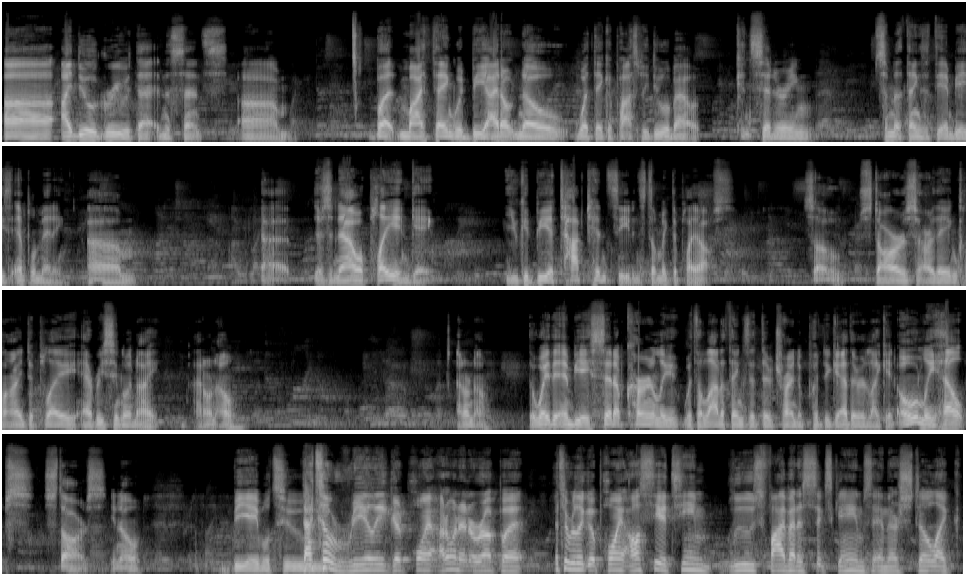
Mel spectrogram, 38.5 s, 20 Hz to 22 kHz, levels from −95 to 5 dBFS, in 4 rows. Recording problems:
background chatter; faint; throughout; 3 voices, 20 dB below the speech

